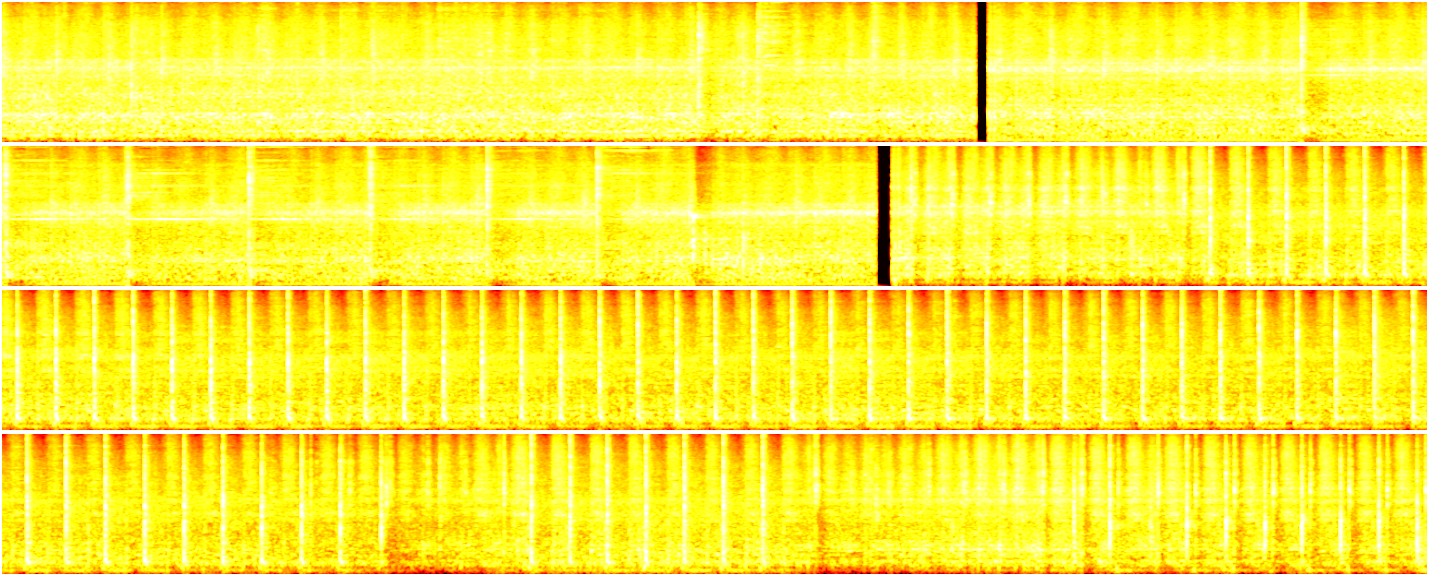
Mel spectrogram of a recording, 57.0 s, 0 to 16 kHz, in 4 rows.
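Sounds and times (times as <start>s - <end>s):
hammer striking metal on anvil: 6.9s - 8.1s, 12.8s - 13.4s, 14.2s - 21.9s, 26.2s - 46.7s.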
